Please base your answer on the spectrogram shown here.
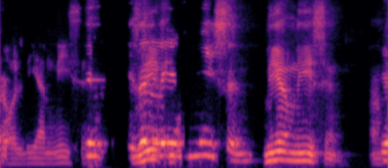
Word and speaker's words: Liam Neeson: I forgot the name of it, but Lisa Neum, he's on a plane. And Lisa Neum or Liam Neeson? Is it Liam Neeson?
